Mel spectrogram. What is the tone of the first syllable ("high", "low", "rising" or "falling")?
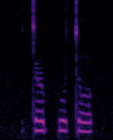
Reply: high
